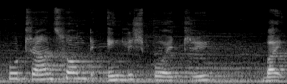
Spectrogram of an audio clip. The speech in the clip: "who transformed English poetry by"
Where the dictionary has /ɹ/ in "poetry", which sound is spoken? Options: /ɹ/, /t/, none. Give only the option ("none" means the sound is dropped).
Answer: /ɹ/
